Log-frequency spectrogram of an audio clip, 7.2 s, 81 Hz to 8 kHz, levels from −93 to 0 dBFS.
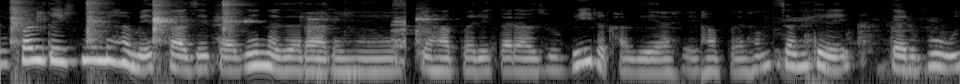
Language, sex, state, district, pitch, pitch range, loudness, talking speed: Hindi, female, Jharkhand, Sahebganj, 180 Hz, 165-220 Hz, -35 LUFS, 185 wpm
